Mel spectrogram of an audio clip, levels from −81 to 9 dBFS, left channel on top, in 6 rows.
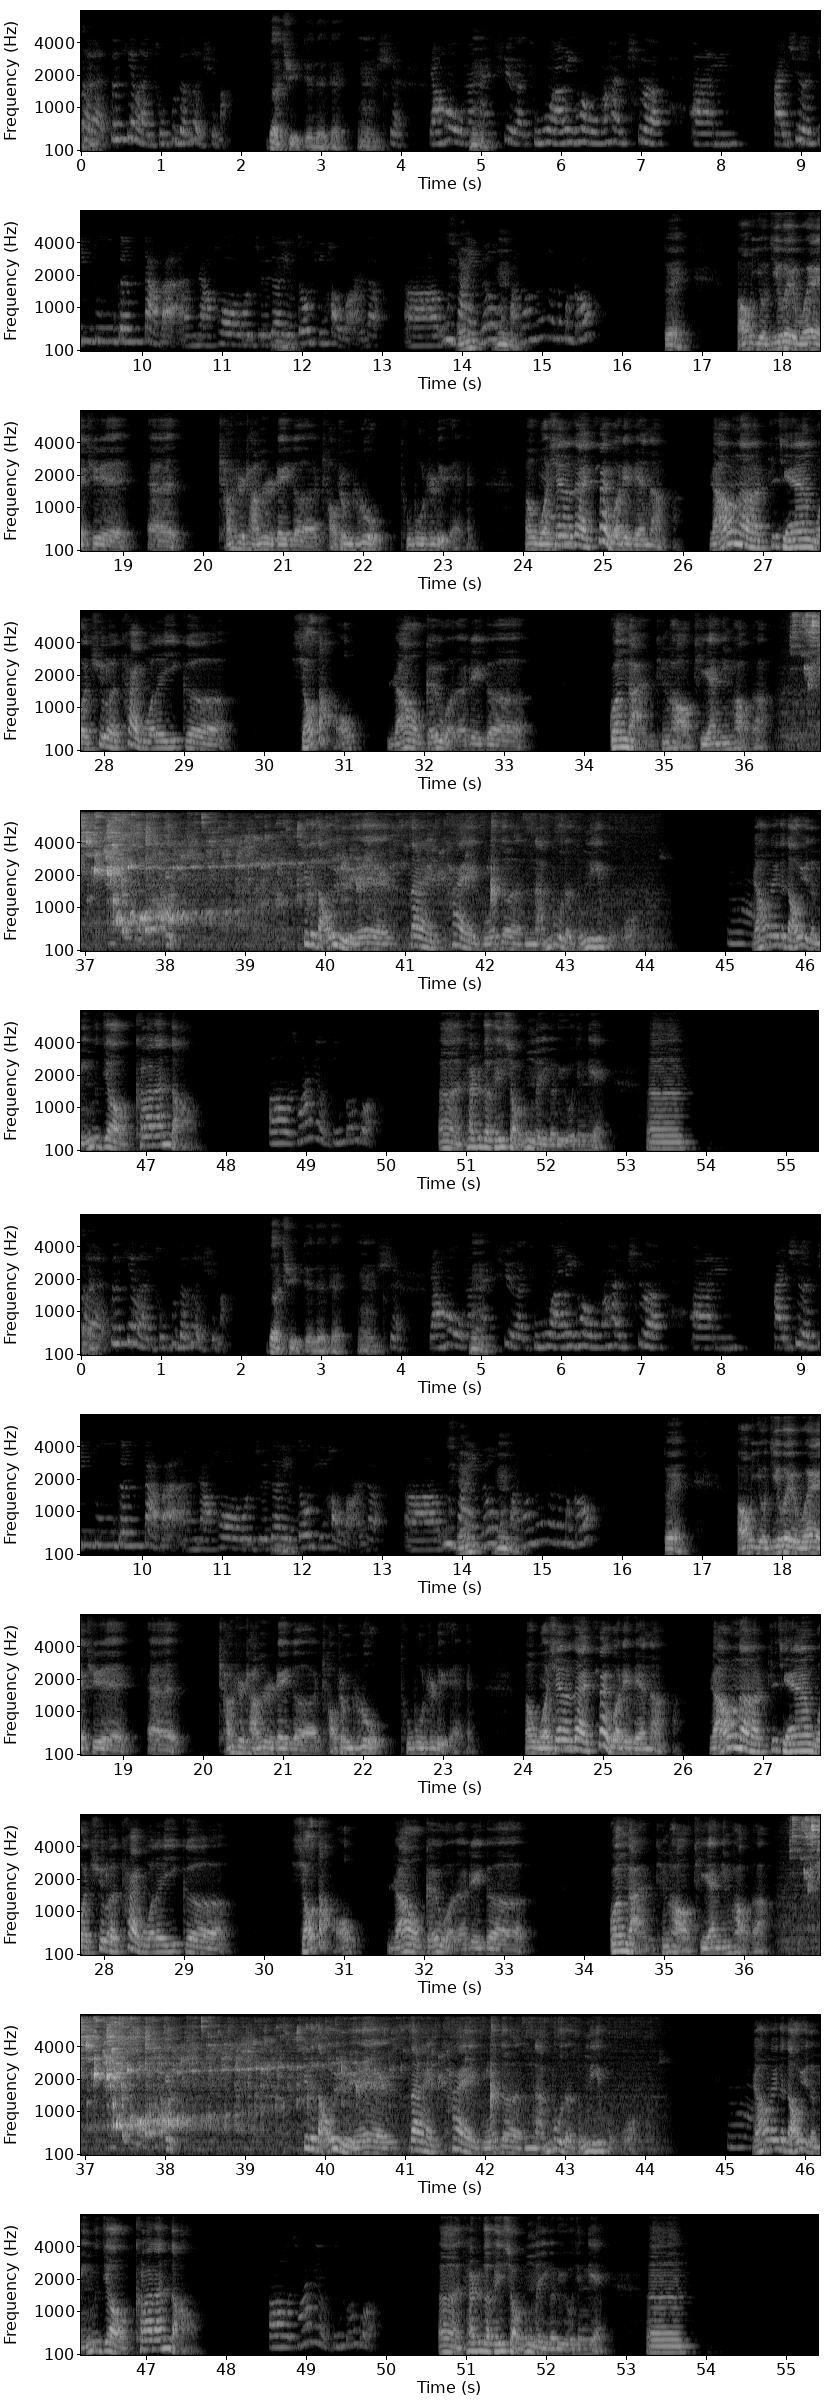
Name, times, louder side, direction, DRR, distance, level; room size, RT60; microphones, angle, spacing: voice 1, 0.0-1.8 3.7-4.0 4.4-8.2 8.7-12.9 13.3-15.6 24.2-24.6 26.4-26.8 37.3-38.2 45.0-45.5 48.5-49.8, left 1 dB, 10° left, -4 dB, 1.1 m, -42 dB
voice 2, 2.4-3.7 4.9-5.1 11.6-11.8 13.9-14.7 16.5-16.8 17.4-19.7 20.2-22.3 22.5-23.2 24.0-25.8 26.3-29.6 30.4-31.1 31.5-33.3 34.3-36.3 38.0-38.1 39.7-43.9 45.3-47.6 50.7-52.7 53.3-53.8, right 2 dB, 15° right, 1 dB, 0.6 m, -30 dB
sound 1, 36.5-44.1, right 2 dB, 55° right, 1.3 m, -26 dB
4.5 x 2.2 x 2.2 m, 0.35 s
head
